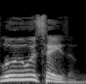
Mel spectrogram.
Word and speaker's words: Oosthuizen: It's Louis Oosthuizen.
